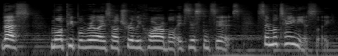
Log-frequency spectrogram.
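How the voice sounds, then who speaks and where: A woman reading the lines of a stern, formal male aide in a game, in a measured, lecturing way. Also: fairly high pitch, soft background music, close to an everyday voice. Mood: grave. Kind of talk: reading game dialogue aloud.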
